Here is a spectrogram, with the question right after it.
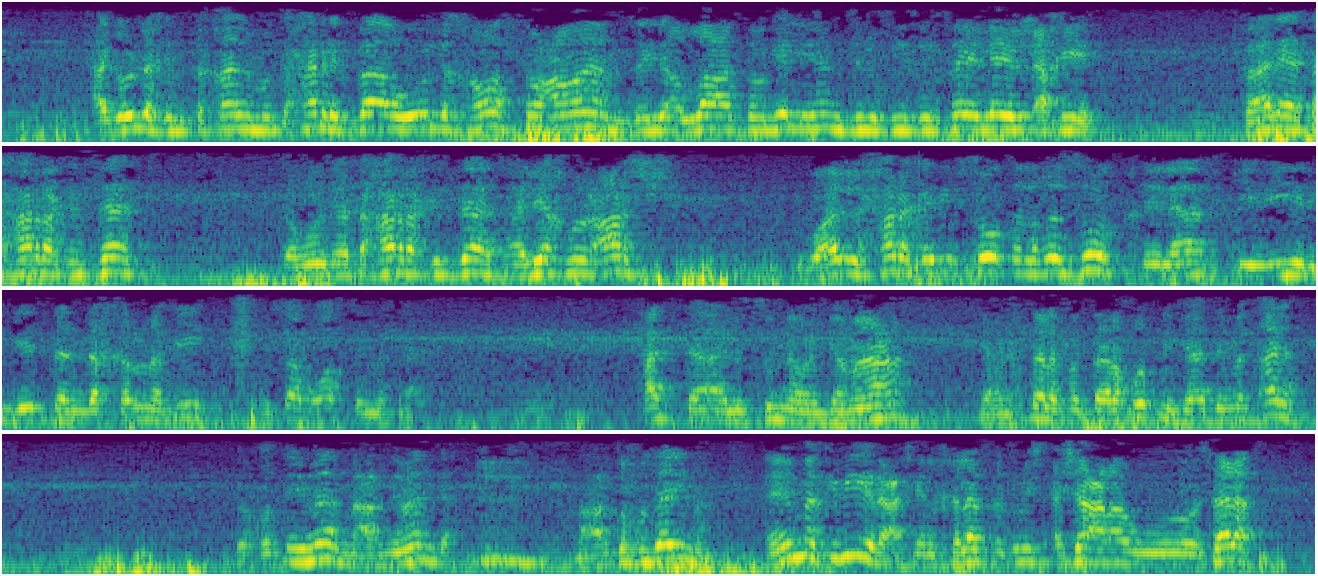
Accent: Egypt; لكن احنا عندنا كمصريين كل هذه ايه؟ طوائي

